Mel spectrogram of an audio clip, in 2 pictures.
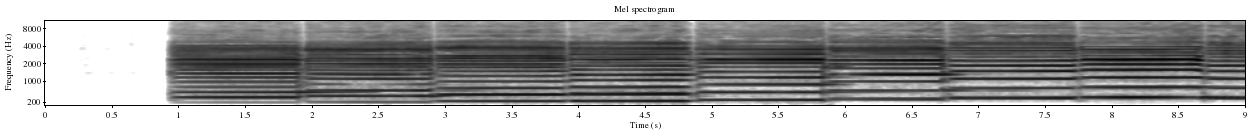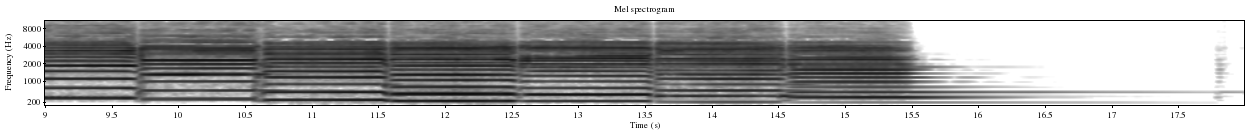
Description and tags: Violin - G major
Part of the Good-sounds dataset of monophonic instrumental sounds.
instrument::violin
note::G
good-sounds-id::6273
mode::major
Gmajor, good-sounds, neumann-U87, scale, violin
